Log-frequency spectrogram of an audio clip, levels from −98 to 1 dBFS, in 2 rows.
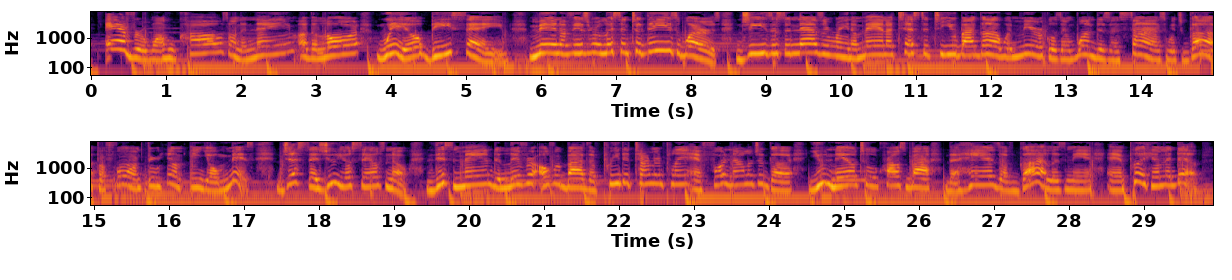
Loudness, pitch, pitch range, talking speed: -24 LUFS, 255 Hz, 210-295 Hz, 150 wpm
